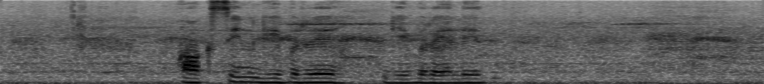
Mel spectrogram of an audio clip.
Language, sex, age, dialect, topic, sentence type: Hindi, male, 31-35, Hindustani Malvi Khadi Boli, agriculture, statement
